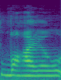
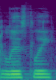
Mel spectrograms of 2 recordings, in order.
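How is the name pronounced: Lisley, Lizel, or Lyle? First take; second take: Lyle; Lisley. First: It rhymes with mile, with no middle sound. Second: It has two syllables ending in an ee sound. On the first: The speaker calls it right. "it's pronounced Lyle" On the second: The speaker calls it wrong. "everybody gets Lyle wrong"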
